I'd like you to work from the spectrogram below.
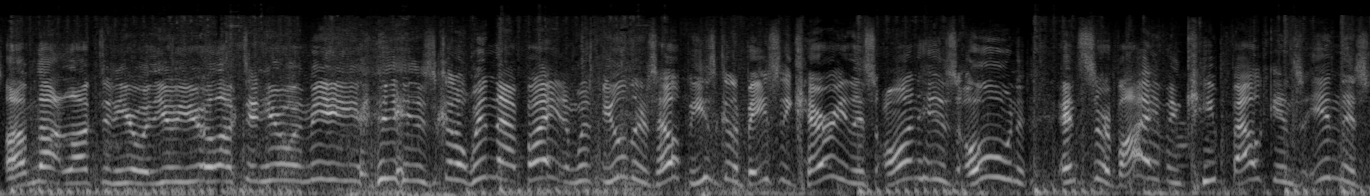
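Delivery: high, loud hype-caster eruption; excited shouting. Real, not acted. Caster hailing a player carrying alone, excited shouting. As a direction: shout the clutch play at full tilt.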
